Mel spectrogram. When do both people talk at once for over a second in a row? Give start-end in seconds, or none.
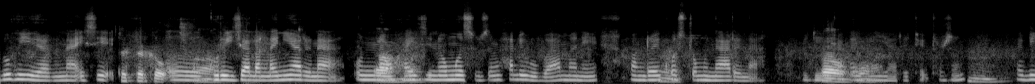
none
